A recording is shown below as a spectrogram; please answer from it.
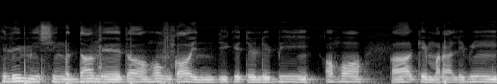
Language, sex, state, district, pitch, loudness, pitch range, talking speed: Rengma, male, Nagaland, Kohima, 120 Hz, -14 LUFS, 115-125 Hz, 180 wpm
